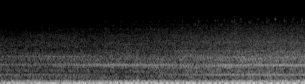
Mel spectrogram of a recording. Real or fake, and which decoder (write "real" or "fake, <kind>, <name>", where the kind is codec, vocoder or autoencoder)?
fake, vocoder, BigVGAN v2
